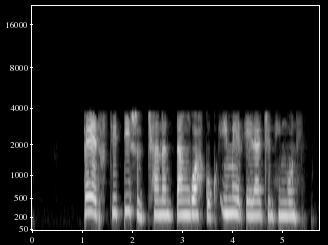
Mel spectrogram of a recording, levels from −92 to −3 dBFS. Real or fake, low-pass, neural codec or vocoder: real; 3.6 kHz; none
